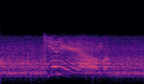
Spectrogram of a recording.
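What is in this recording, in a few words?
English attack position mood high; speech; War Thunder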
